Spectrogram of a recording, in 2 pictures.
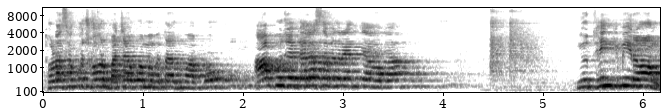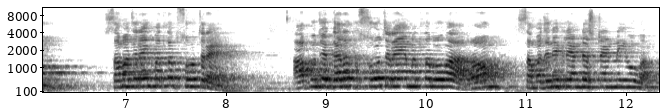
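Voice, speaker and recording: A man's voice: extremely high pitch, fairly bright tone. A man with an Indian accent teaching spoken English in a patient, repetitive way, drilling example sentences over and over. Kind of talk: bilingual spoken English lesson. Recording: echoey room with long reverb.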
